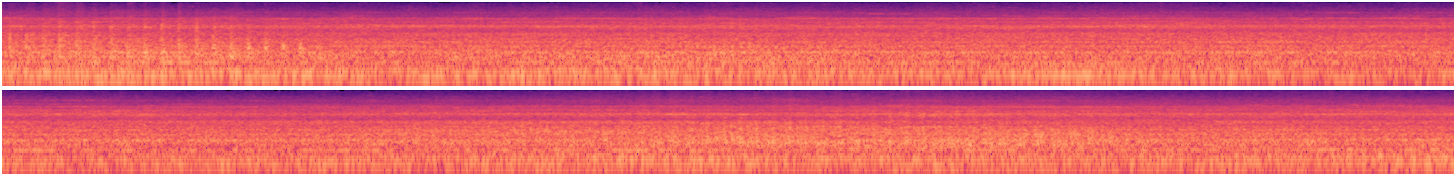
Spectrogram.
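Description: Intermodal freight cars of a passing train rolling by steadily, their wheels rumbling and clattering on the rails, with a faint steady high ring over the top.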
